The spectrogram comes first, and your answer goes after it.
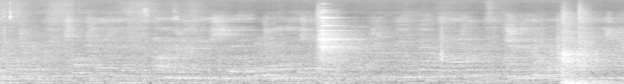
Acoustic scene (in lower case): cafe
